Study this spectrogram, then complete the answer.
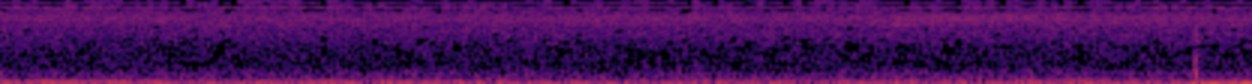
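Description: A golf ball drops into the cup with a soft clatter.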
